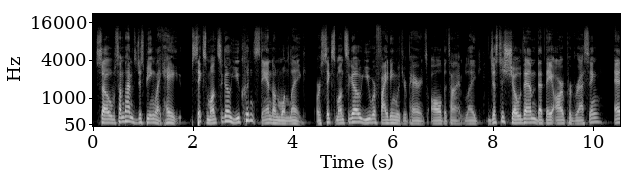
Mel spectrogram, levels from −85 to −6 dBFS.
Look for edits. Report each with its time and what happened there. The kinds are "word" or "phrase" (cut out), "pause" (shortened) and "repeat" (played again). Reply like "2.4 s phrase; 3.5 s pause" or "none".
4.4 s pause; 7.8 s pause

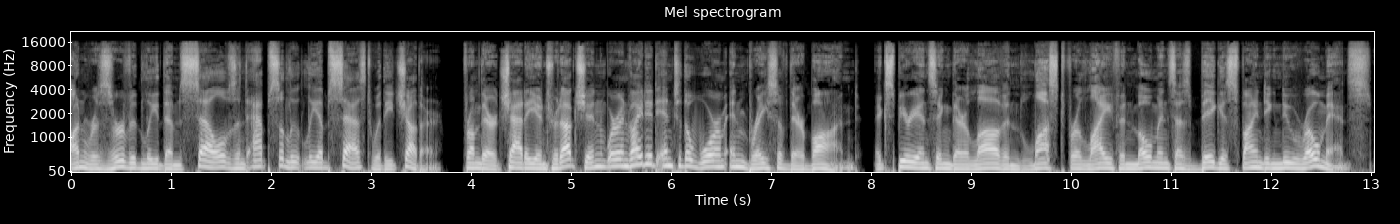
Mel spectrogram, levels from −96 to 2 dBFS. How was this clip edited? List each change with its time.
none

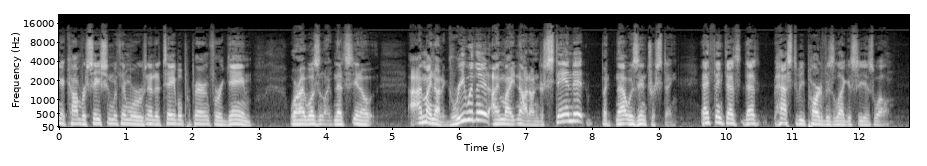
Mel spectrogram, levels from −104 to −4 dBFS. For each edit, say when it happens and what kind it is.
1.3 s word; 4.1 s word; 8.4 s word; 9.7 s word

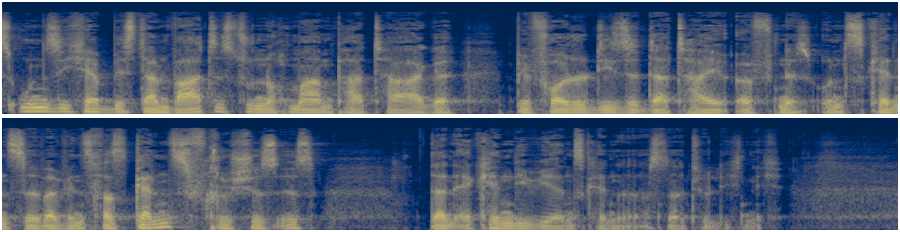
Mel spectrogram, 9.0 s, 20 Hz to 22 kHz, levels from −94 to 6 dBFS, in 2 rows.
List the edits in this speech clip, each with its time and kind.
4.7 s word

